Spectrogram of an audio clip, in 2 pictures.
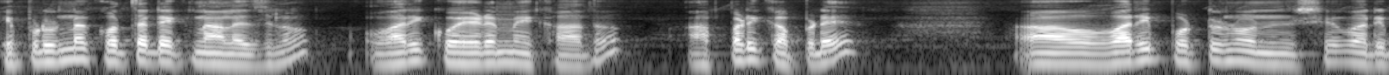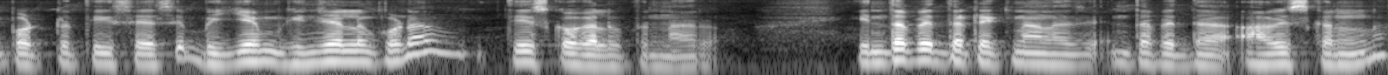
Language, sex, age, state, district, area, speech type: Telugu, male, 30-45, Telangana, Karimnagar, rural, spontaneous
